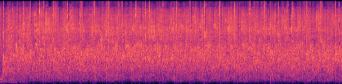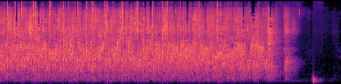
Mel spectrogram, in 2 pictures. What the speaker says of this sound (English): shall we applaud the speaker?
